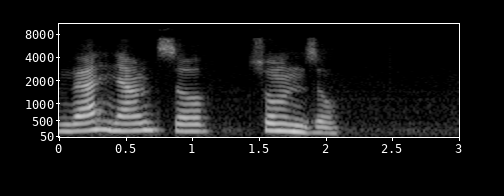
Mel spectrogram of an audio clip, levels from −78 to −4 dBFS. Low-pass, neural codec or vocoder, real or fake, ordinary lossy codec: 7.2 kHz; codec, 16 kHz, 0.3 kbps, FocalCodec; fake; Opus, 32 kbps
